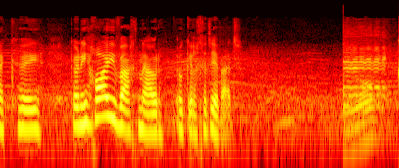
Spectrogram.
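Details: Bleating from two-year-old Welsh Black Mountain sheep: a short burst of shaky, wavering calls in the first half, a quieter pause, then one more trembling bleat near the end.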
